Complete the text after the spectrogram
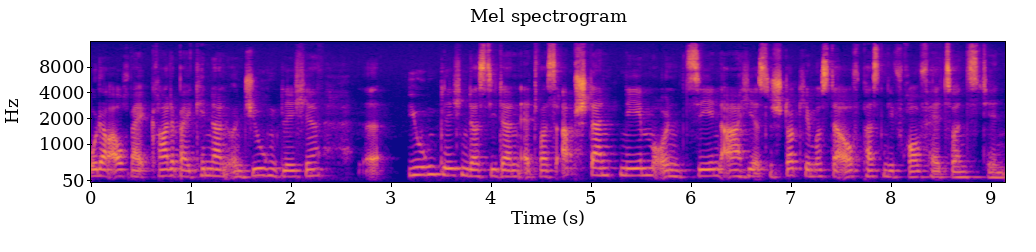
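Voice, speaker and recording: Over noticeable background noise, a woman speaks at a moderate pace with fairly low pitch, very even loudness and fairly even intonation. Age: 60s. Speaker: patient with multiple sclerosis, blogger. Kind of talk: casual interview.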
